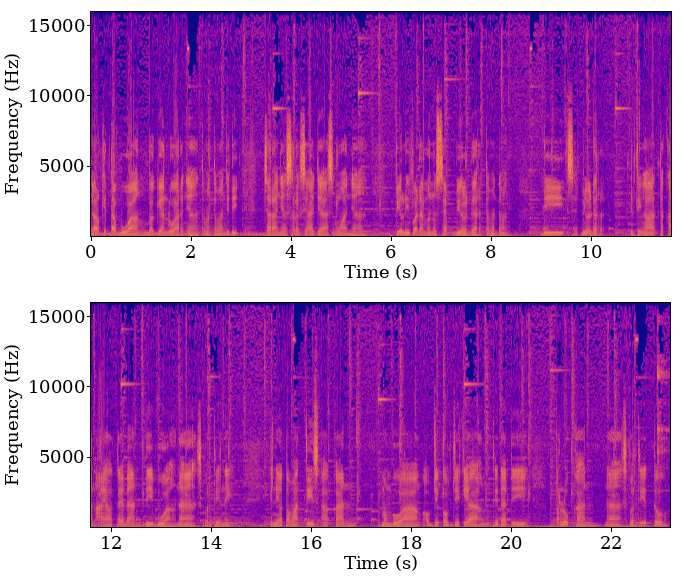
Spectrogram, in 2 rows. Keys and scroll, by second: 1.1 v, 22.2 z.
